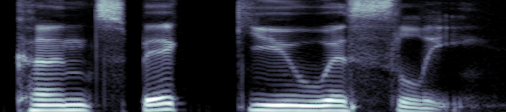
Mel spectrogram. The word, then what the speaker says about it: conspicuously: Let's get the sound one more time. It's a long one. Conspicuously. Conspicuously. Conspicuously. Conspicuously. The big stress is on that second syllable.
